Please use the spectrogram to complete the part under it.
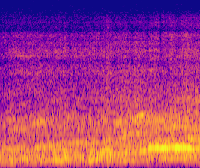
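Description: Super sedan race cars at Archerfield Speedway roll away on a start lap down the back straight. A blend of engine drones rises gradually in pitch and loudness as the pack accelerates.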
